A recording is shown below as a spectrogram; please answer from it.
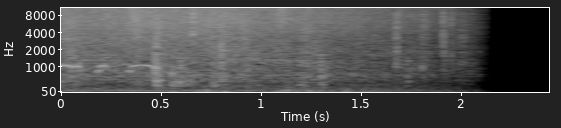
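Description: Faint outdoor background with a few brief bird calls, the whole thing fading out near the end.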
